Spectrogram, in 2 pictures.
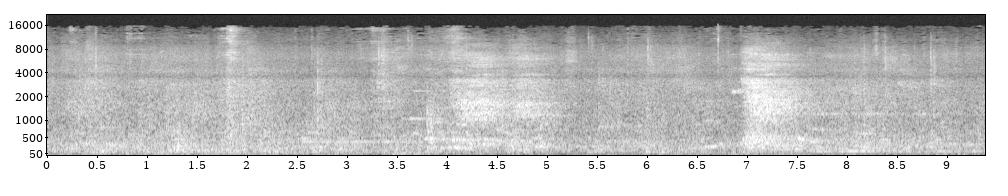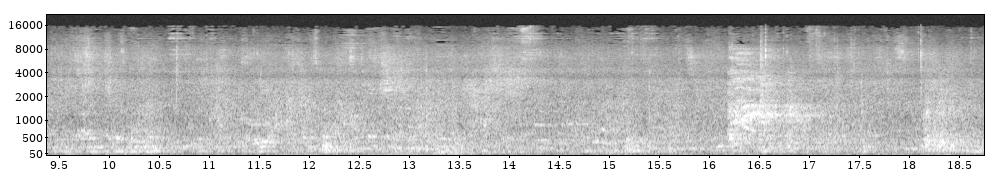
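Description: A keyboard plays music through loudspeakers.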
